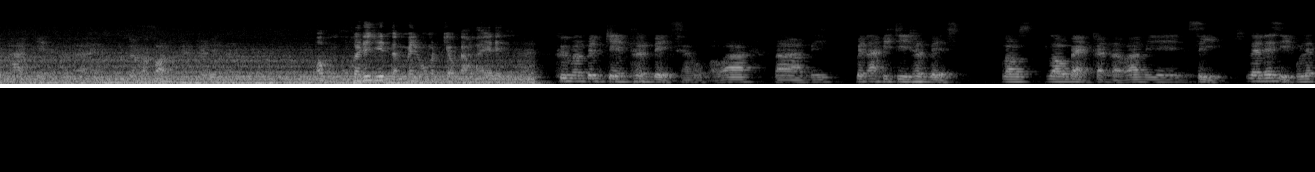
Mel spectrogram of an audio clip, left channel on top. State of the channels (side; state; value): right; silent; digital silence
